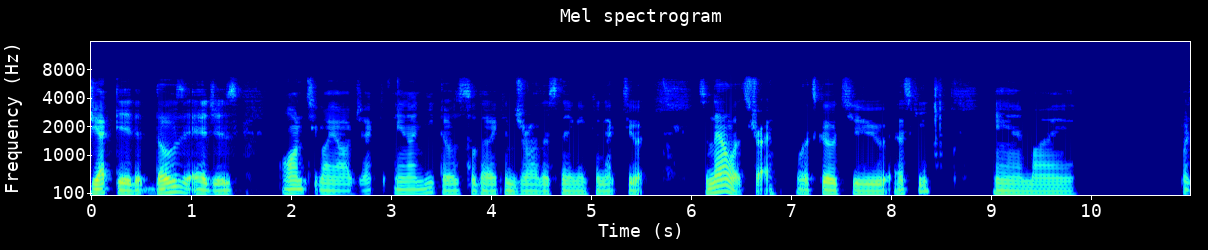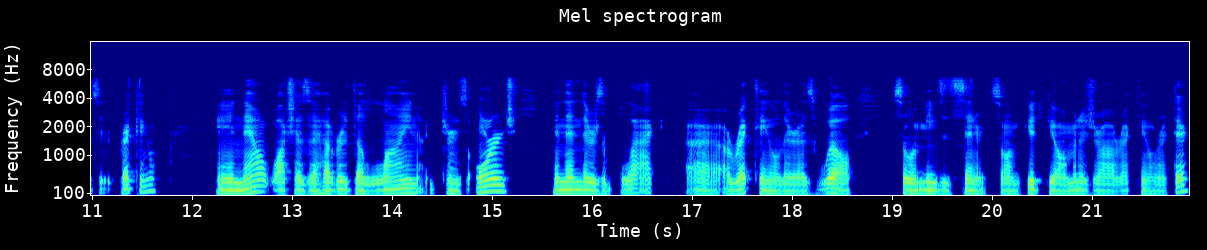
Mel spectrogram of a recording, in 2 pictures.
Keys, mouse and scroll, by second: 2.8 click, 8.2 s, 11.2 click, 19.5 click.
